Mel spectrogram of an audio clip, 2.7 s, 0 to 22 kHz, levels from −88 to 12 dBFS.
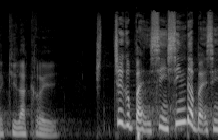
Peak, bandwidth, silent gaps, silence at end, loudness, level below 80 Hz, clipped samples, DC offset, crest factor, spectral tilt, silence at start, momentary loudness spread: -4 dBFS; 17 kHz; none; 0 s; -24 LUFS; -48 dBFS; under 0.1%; under 0.1%; 22 dB; -4 dB/octave; 0 s; 17 LU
